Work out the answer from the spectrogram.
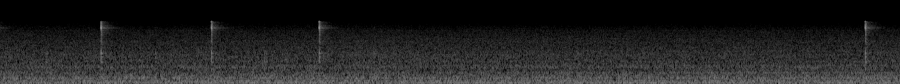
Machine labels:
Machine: valve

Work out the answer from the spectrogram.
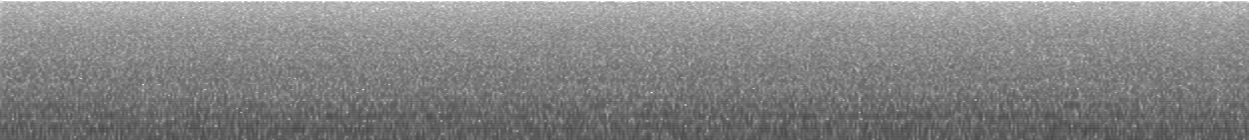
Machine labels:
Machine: fan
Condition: abnormal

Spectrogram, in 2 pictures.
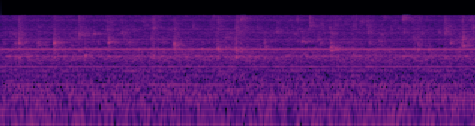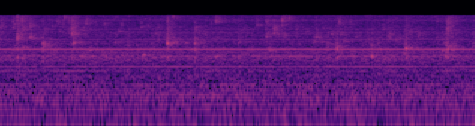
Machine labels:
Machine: pump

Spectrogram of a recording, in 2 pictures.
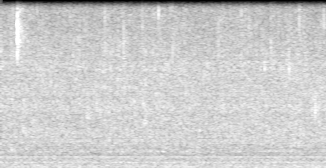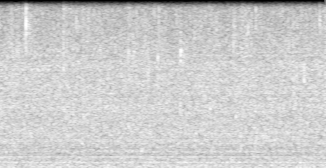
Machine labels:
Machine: pump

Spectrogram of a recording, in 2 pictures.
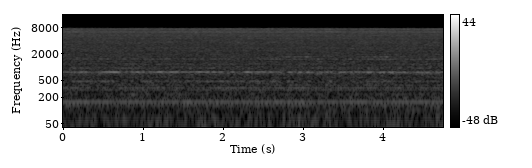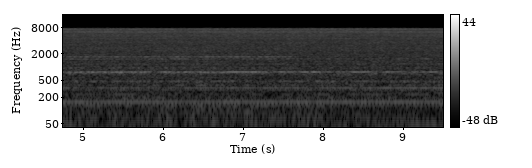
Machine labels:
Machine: fan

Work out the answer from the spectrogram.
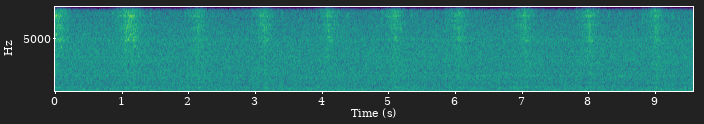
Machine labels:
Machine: slide rail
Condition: normal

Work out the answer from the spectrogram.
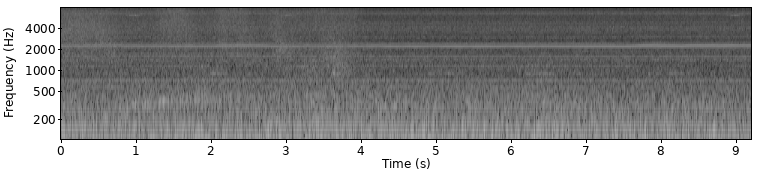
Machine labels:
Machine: pump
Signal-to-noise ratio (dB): -6 dB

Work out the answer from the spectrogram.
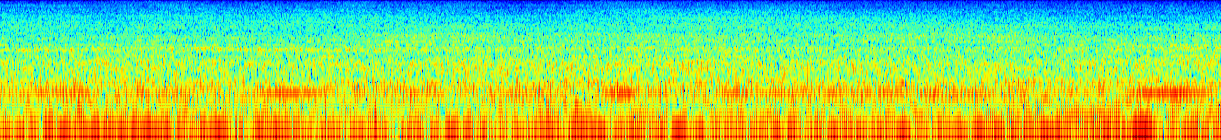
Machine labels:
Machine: fan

